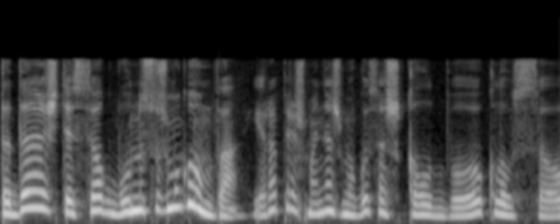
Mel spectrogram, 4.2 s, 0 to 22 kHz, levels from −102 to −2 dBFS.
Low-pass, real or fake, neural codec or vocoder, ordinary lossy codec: 7.2 kHz; real; none; AAC, 48 kbps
